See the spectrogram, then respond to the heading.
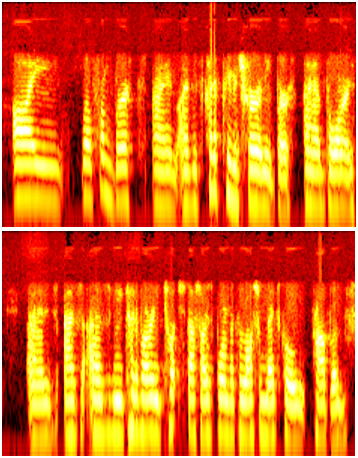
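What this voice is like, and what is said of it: Irish Meath accent. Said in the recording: “a good old Meath accent, which you have”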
